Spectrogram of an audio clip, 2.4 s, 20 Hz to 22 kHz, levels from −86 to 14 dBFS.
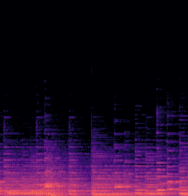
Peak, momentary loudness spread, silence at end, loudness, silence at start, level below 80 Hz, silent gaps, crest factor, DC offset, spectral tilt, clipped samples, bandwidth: -6 dBFS; 5 LU; 0 s; -21 LUFS; 0 s; -48 dBFS; none; 14 dB; under 0.1%; -7 dB/octave; under 0.1%; 9.6 kHz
